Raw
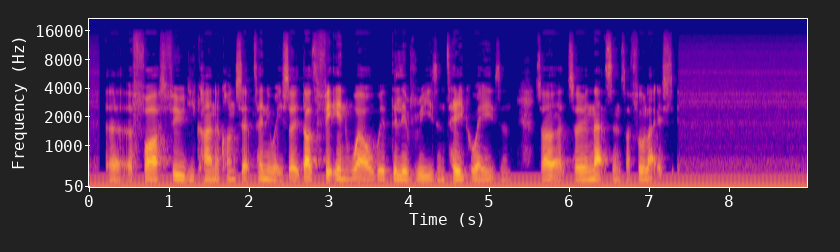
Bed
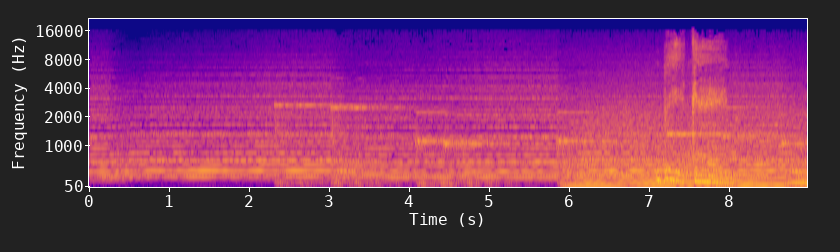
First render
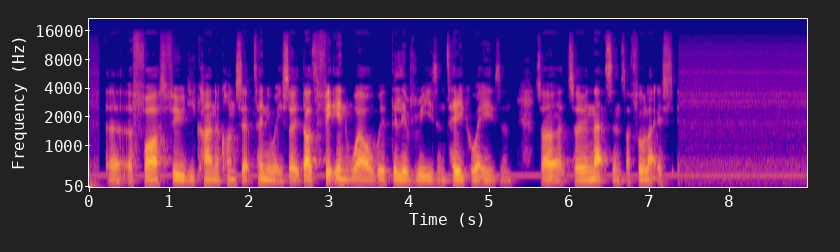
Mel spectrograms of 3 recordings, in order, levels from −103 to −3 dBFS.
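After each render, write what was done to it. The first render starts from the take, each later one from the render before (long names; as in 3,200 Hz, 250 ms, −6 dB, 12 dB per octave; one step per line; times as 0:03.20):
mains-hum notches 60/120/180/240 Hz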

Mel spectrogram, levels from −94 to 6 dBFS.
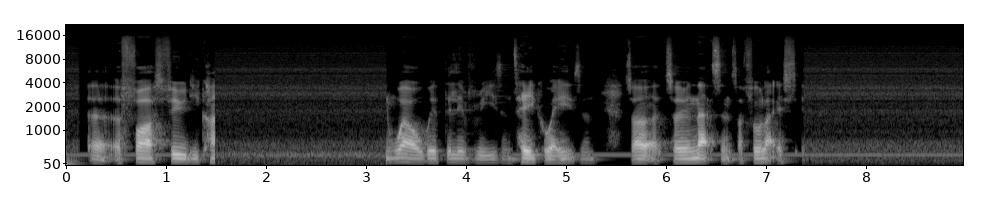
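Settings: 0:01.48–0:03.20: fill with room tone
0:03.71–0:04.46: tuned comb filter 450 Hz, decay 0.65 s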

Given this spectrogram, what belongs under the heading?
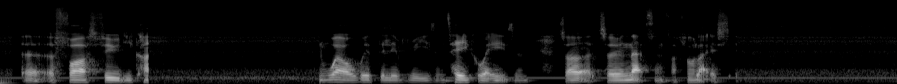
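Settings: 0:01.42–0:03.48: dynamic equaliser 2,800 Hz, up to +5 dB, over −48 dBFS, Q 0.88
0:06.42–0:06.97: phaser with its sweep stopped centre 1,600 Hz, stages 6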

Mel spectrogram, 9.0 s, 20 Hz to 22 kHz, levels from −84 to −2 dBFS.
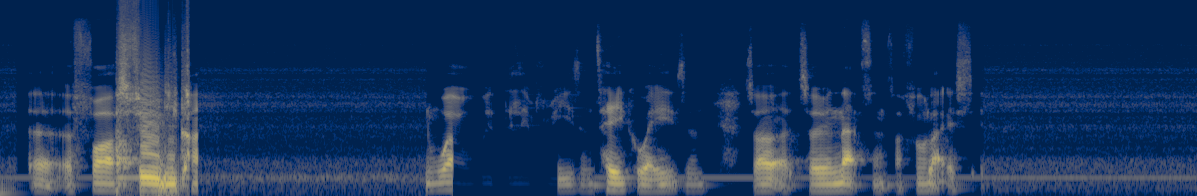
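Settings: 0:00.87–0:01.42: leveller curve on the samples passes 5
0:03.39–0:04.19: inverse Chebyshev high-pass filter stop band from 1,100 Hz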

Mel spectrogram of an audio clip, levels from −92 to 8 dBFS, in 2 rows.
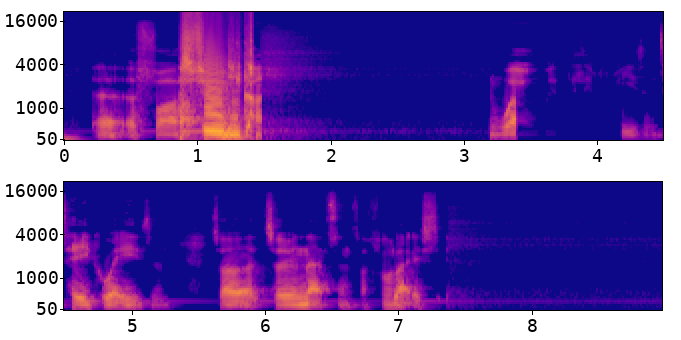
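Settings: brickwall limiter −19 dBFS, peak gain reduction 11 dB
multiband upward and downward expander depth 100%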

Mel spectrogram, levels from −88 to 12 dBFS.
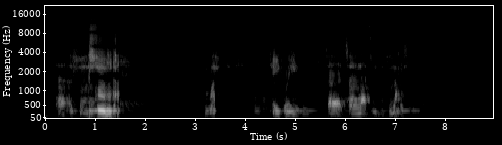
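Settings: flanger swept by the level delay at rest 9.1 ms, full sweep at −20.5 dBFS
formant filter that steps through the vowels 2 Hz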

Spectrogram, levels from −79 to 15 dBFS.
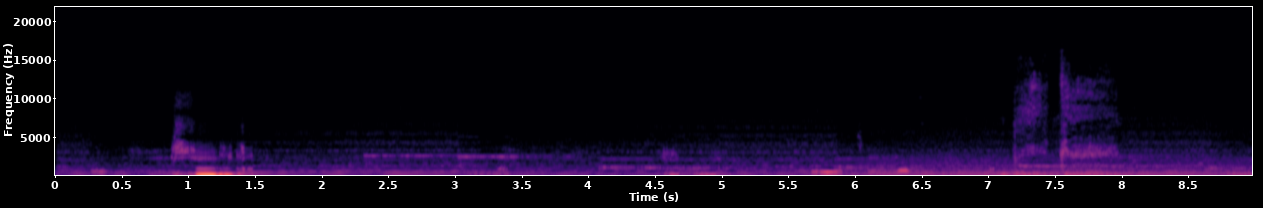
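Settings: mix in bed −15.5 dB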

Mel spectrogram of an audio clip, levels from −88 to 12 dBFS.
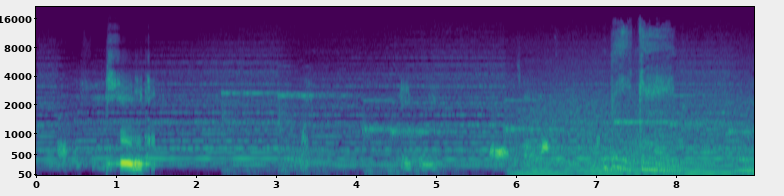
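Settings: level +12 dB
brickwall limiter −1 dBFS, peak gain reduction 2.5 dB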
